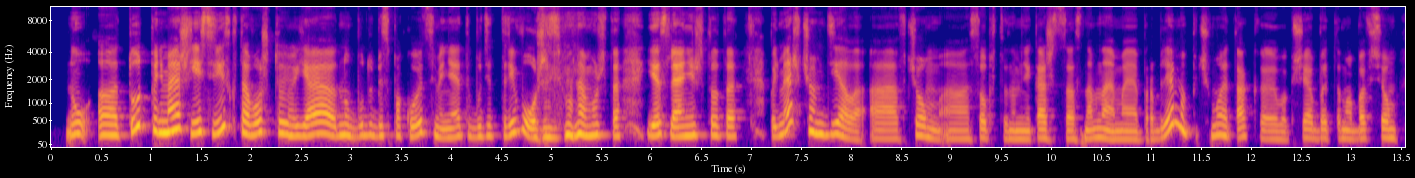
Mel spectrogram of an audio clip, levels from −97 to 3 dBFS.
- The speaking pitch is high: Yes, high, 195 Hz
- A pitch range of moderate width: No, wide, 5.8 semitones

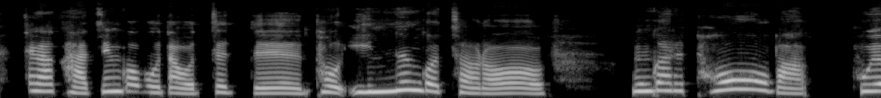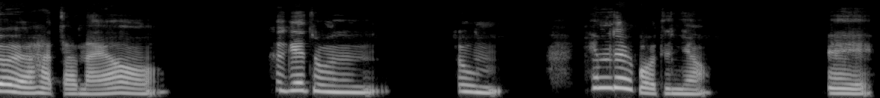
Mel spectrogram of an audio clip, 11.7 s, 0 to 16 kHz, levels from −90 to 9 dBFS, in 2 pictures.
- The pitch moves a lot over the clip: Yes, wide, 5.8 semitones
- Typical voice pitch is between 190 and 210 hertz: No, high, 225 Hz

